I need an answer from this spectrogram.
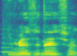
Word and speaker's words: Imagination: Actually, I find it more comfortable to call it "Imagination" (English pronunciation). Back when I wasn't that interested in perfumes, I said, "Could I try a spray of Imagination (English)?" And the staff replied, "Yes, I'll let you try 'Imagination' (French pronunciation)."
